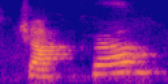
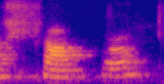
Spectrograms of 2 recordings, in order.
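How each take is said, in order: First: The word begins with a ch sound. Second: The word begins with an sh sound. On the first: The speaker calls it right. "I kind of just want to say it's chakra" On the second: The speaker calls it wrong. "it's C H like choice. It's not sure, it's not chakra"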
